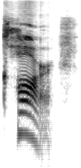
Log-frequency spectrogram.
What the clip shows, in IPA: kʰaɹsən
